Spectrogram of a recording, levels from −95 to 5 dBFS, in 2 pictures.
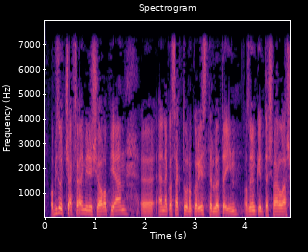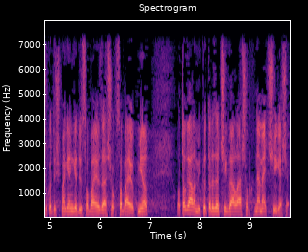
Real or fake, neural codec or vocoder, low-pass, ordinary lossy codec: real; none; 7.2 kHz; none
